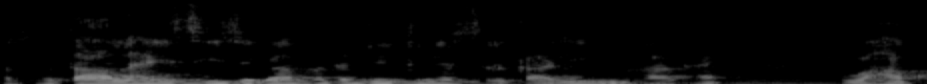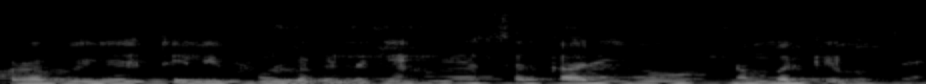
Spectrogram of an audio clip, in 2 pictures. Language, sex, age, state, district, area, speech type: Hindi, male, 45-60, Uttar Pradesh, Hardoi, rural, spontaneous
